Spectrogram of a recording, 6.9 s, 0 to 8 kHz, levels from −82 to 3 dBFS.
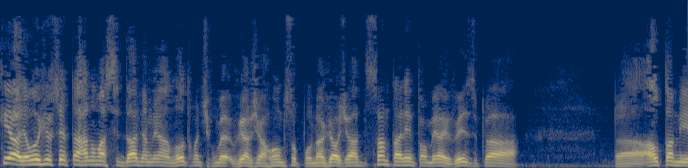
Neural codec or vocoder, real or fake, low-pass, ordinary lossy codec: codec, 16 kHz, 2 kbps, X-Codec, HuBERT features, trained on general audio; fake; 7.2 kHz; MP3, 32 kbps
